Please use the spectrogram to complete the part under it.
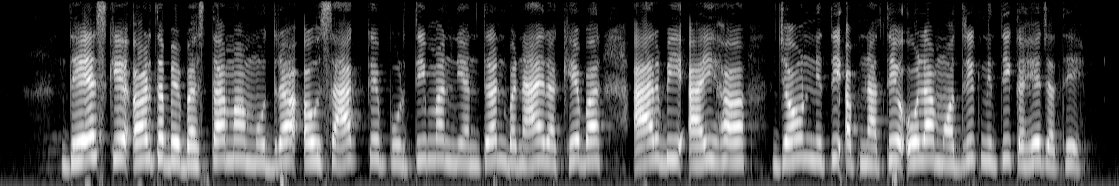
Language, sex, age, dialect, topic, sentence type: Chhattisgarhi, female, 25-30, Eastern, banking, statement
